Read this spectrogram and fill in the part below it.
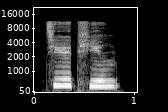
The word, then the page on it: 接听: jiē tīng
